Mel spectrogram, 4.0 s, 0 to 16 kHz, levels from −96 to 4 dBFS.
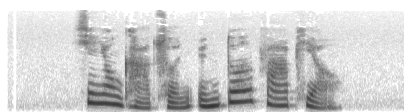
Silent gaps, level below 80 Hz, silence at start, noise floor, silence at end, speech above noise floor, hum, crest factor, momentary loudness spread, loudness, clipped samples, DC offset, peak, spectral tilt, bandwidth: none; -78 dBFS; 0.8 s; -66 dBFS; 0.7 s; 40 dB; none; 14 dB; 7 LU; -27 LUFS; under 0.1%; under 0.1%; -12 dBFS; -5.5 dB/octave; 11.5 kHz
